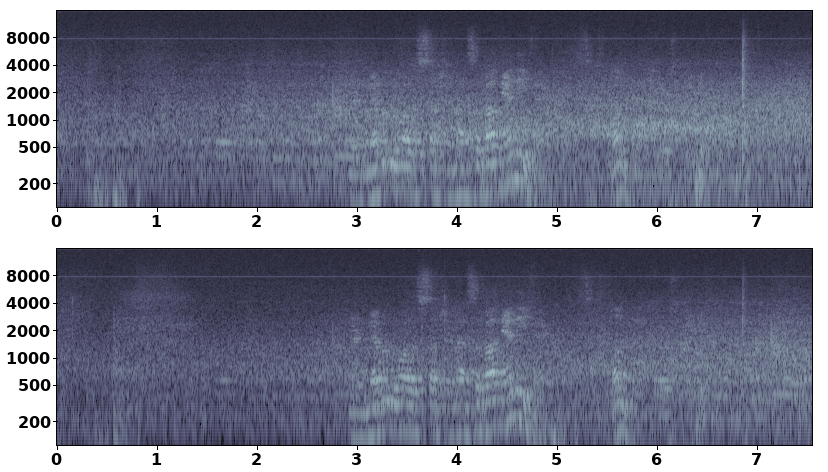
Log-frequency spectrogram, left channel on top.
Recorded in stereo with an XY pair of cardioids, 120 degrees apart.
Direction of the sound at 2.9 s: 5° right.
